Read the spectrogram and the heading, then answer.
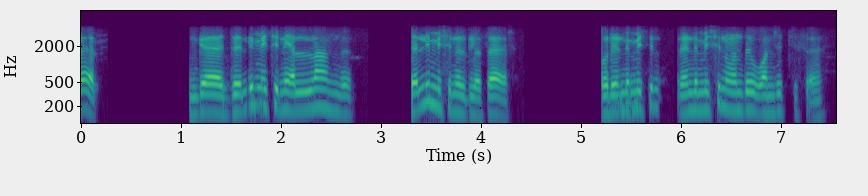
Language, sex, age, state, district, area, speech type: Tamil, male, 18-30, Tamil Nadu, Tiruvannamalai, rural, conversation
